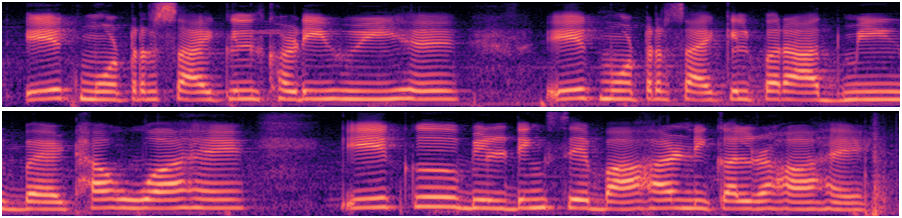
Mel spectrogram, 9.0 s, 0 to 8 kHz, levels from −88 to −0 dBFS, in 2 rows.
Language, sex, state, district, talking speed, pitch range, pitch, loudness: Hindi, female, Uttar Pradesh, Varanasi, 140 wpm, 220-240 Hz, 235 Hz, -19 LUFS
